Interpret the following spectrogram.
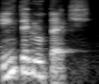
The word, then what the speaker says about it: Integrotec: Chama Integrotec. Integr. É, o T é mudo, mas é de é íntegro mesmo, tá?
